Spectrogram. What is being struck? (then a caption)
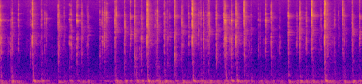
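Plastic computer keyboard. Rapid typing with fingertips and long natural nails on a full-size black plastic computer keyboard with plastic keys and a hollow housing. The dense, uneven stream of sharp, bright clacks dies away almost instantly, over a steady low hum.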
